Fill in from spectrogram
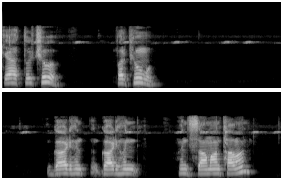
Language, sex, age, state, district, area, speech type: Kashmiri, other, 45-60, Jammu and Kashmir, Bandipora, rural, read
